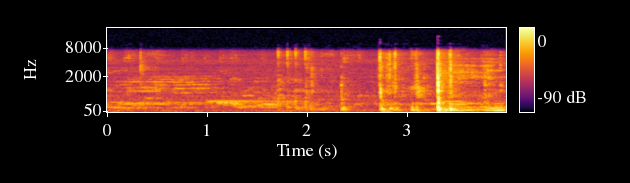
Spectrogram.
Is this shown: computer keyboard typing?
yes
